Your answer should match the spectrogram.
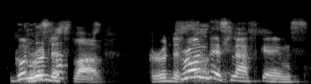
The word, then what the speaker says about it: Grundislav: So you are actually from, I don't know how to pronounce it, González Games? Grundislav Games.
